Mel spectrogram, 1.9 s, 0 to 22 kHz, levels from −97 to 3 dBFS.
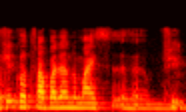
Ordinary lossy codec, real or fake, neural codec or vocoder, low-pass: none; real; none; none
